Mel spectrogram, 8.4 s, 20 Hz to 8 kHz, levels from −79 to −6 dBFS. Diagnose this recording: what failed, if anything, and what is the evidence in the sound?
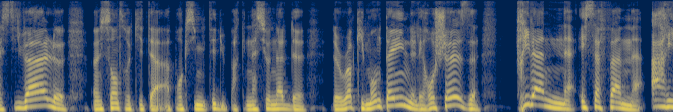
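Nothing here points to a failure at any stage of the chain; the speech comes across steady, with nothing in the sound that needs a diagnosis.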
